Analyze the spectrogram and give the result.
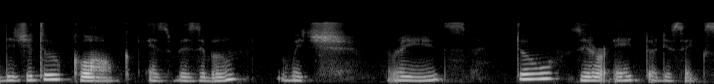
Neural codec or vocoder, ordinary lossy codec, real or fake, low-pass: codec, 24 kHz, 0.9 kbps, WavTokenizer, small release; none; fake; 7.2 kHz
